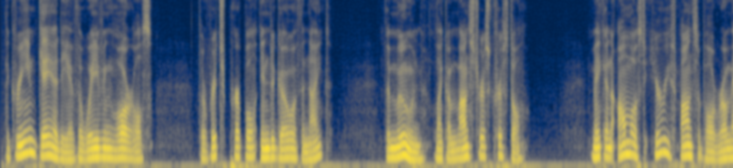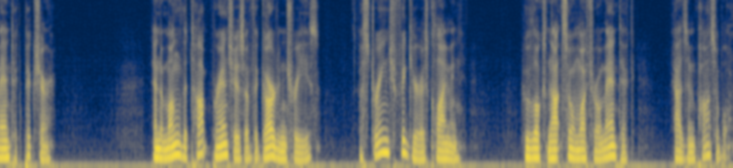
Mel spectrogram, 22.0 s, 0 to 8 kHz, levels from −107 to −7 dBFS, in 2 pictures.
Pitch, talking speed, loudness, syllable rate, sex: 120 Hz, 130 wpm, -18 LUFS, 4.9 syllables/s, male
